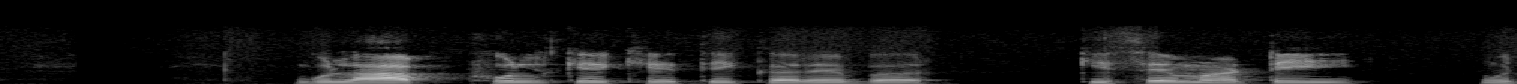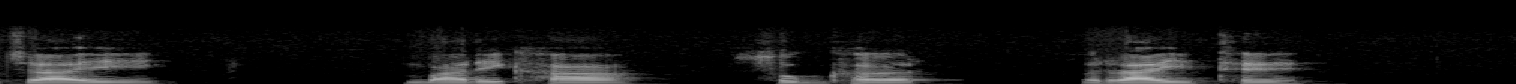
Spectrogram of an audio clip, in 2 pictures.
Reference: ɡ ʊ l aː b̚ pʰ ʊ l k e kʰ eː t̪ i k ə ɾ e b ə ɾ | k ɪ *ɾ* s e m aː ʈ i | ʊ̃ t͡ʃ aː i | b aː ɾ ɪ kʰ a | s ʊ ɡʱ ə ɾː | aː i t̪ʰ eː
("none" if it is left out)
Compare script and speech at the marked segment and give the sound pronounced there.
none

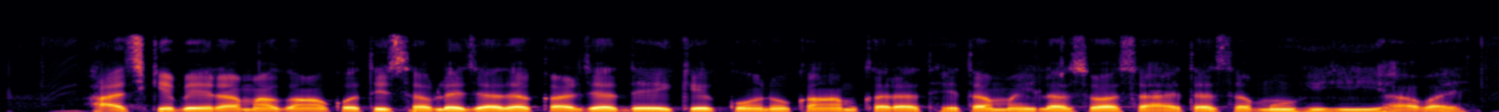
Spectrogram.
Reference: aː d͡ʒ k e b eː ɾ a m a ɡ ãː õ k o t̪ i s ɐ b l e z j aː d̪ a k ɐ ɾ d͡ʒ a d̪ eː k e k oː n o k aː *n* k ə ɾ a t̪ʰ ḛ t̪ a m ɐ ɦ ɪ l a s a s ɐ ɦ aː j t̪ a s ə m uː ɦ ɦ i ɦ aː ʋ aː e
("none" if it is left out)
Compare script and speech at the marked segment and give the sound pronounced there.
m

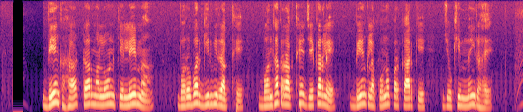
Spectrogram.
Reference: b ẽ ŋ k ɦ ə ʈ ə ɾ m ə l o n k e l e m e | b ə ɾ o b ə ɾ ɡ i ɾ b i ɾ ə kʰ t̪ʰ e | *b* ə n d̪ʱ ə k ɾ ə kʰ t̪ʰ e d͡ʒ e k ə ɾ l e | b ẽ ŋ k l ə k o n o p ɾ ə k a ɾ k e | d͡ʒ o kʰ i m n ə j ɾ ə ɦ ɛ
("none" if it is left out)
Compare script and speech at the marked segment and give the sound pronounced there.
b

